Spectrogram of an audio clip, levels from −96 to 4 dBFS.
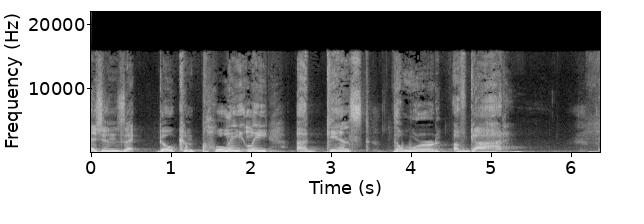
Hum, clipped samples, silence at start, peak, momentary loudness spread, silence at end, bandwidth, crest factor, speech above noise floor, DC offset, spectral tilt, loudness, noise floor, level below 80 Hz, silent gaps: none; under 0.1%; 0 s; -6 dBFS; 9 LU; 0 s; 16 kHz; 12 dB; 29 dB; under 0.1%; -5 dB/octave; -17 LUFS; -46 dBFS; -32 dBFS; none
